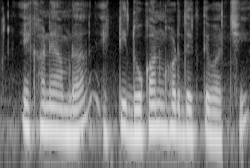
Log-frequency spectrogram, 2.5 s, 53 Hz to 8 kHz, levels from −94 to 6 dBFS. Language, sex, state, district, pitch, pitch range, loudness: Bengali, male, West Bengal, Jalpaiguri, 170 Hz, 155-175 Hz, -16 LUFS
